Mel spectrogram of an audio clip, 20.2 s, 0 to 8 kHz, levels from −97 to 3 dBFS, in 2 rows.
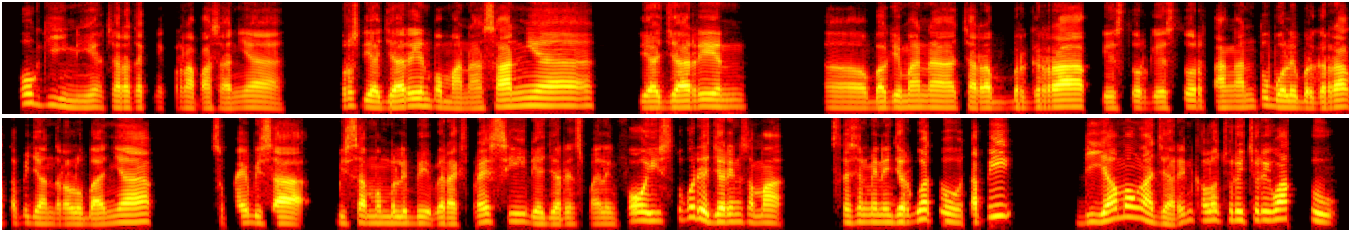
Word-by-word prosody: "Oh 205 - 0
gini 140 -9 -9
ya 120 - -17
cara 120 -1 -2
teknik 120 -2 -12
pernapasannya." 115 -1 -4 0.4
Terus 150 - -5
diajarin 125 +4 +3
pemanasannya, 140 +7 +2 0.3
diajarin, 130 +2 +2 0.6
eee, 115 -1 -3
bagaimana 125 +1 0
cara 115 0 +1
bergerak 125 +4 +4
gestur-gestur 115 +3 -5
tangan 125 +1 -2
tuh 155 +3 -8
boleh 125 -1 +1
bergerak 130 +3 0
tapi 135 -2 -11
jangan 115 -2 -3
terlalu 115 0 -2
banyak, 145 +8 +3 0.5
supaya 135 0 -4
bisa 130 -1 +5 0.3
bisa 125 -3 -3
membeli 130 -1 -4
be 125 +1 -6
berekspresi, 155 +7 -1
diajarin 115 -1 -3
smiling 115 0 -7
voice, 175 -1 +1
itu - - -15
gue 250 - +5
diajarin 155 +1 +3
sama 140 -3 +1 0.4
station 145 +2 -4
manager 145 0 +1
gua 205 - +6
tuh. 165 -7 -3
Tapi 260 - +1 0.5
dia 155 +9 +4
mau 250 - +5
ngajarin 185 - 0
kalau 180 +1 0
curi-curi 185 0 -1
waktu. 205 -6 +2
130 Hz, 140 wpm, -25 LUFS, 120-150 Hz, 0.6 s, gua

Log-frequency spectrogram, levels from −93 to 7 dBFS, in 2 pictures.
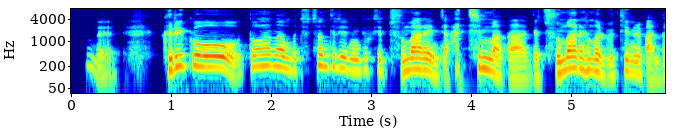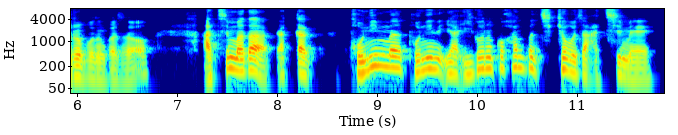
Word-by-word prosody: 네. - - -10 0.5
그리고 195 +1 +5
또 200 +1 +2
1 205 -2 +3
뭐 165 -2 -4
추천드리는데, 180 -4 -2
혹시 160 -2 -9
주말에 165 +3 +3
인제 115 - -3
아침마다 175 - 0
이렇게 95 +2 -6
주말에 175 - +3
한번 155 -3 +1
루틴을 130 +4 -3
만들어 105 +2 -2
보는 90 -3 -8
거죠. 85 +1 -7 0.5
아침마다 170 -4 +3
약간 - - -1 0.4
본인만 190 +5 +1
본인이 160 +1 -2
'야, 125 - -1
이거는 170 +9 -3
꼭 180 +1 -9
한번 185 -2 -3
지켜보자, 150 -6 -3
아침에.' 90 -1 -6
165 Hz, 340 characters per minute, -24 LUFS, 125-185 Hz, 0.5 s, 그리고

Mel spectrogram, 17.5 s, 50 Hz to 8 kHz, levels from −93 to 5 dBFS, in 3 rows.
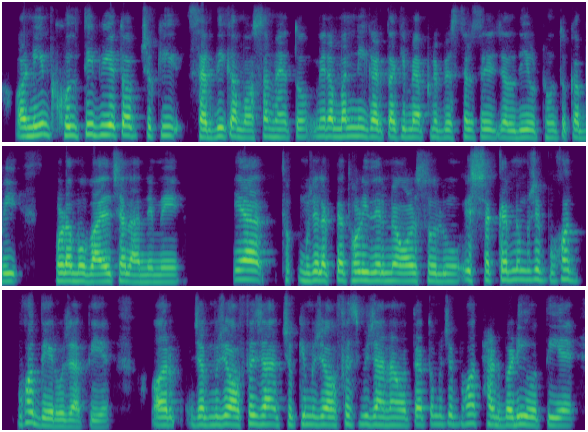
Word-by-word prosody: और 185 - +5
नींद 205 +2 +4
खुलती 200 +2 +1
भी 210 +1 +2
है 210 - +8
तो 205 - +5
अब 195 -1 0
चूँकि 195 +1 -4 0.3
सर्दी 165 +2 +3
का 180 - +1
मौसम 165 +2 -3
है 165 0 -2
तो 170 0 -3
मेरा 180 0 +3
मन 175 0 +1
नहीं 185 -1 -1
करता 170 0 +2
कि 170 +1 -5
मैं 165 0 0
अपने 165 +1 -7
बिस्तर 160 +1 -4
से 165 0 -3
जल्दी 155 0 -1
उठूँ 155 0 -5
तो - - -6
कभी 160 +1 0 0.4
थोड़ा 170 0 +6
मोबाइल 160 -1 +4
चलाने 150 -3 0
में। 150 0 -3 0.6
या 200 0 +6 0.3
थो 190 - -8
मुझे 175 +2 +2
लगता 175 +1 +2
है 180 - 0
थोड़ी 180 0 +4
देर 175 0 +1
मैं 170 0 +1
और 165 0 +3
सो 165 +1 -3
लूँ, 160 0 -4
इस 185 - 0
चक्कर 185 +1 +1
में 195 +1 -2
मुझे 195 +1 -1
बहुत 175 0 -3 0.2
बहुत 220 -1 +1
देर 155 -3 +1
हो 140 - 0
जाती 130 -1 -4
है। 130 - -9 0.4
और 165 0 +3 0.2
जब 170 -1 +1
मुझे 170 +1 -1
ऑफिस 180 +2 +3
जा 180 0 +3
चूँकि 175 +1 -6
मुझे 175 -1 -2
ऑफिस 170 +2 -1
भी 180 - -3
जाना 165 -1 0
होता 160 +1 -1
है 175 - 0
तो 185 - -7
मुझे 180 +1 -5
बहुत 190 +3 -3
हड़बड़ी 165 +1 +2
होती 160 -1 0
है। 155 -1 -1
170 Hz, 235 wpm, -22 LUFS, 160-180 Hz, 0.6 s, है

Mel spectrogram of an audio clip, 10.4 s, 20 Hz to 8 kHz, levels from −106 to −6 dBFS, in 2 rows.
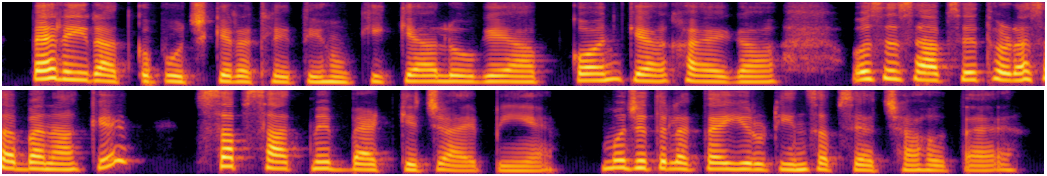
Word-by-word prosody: पहले 285 -1 +7
ही 255 - +2
रात 215 -5 +1
को 205 - 0
पूछ 195 -1 -1
के 210 - 0
रख 190 +1 -4
लेती 180 0 -3
हूँ 180 -2 0
कि 195 - -6
क्या 205 -2 +1
लोगे 195 -1 0
आप? 185 -1 -2
कौन 235 +3 +3
क्या 220 -6 +1
खाएगा? 190 -3 -2 0.4
उस 275 +3 +3
हिसाब 260 -4 +4
से 255 +2 +1
थोड़ा-सा 250 -1 +4
बना 205 -3 +2
के 260 - -1 0.5
सब 310 -1 +5
साथ 235 -7 +2
में 230 -4 -1
बैठ 190 -2 0
के 185 - +1
चाय 175 -4 -4
पिएँ। 155 +1 -7 0.3
मुझे 255 0 +3
तो 240 - 0
लगता 215 -1 0
है 210 - +2
ये 210 - +1
रूटीन 195 -1 -1
सबसे 200 -1 -4
अच्छा 175 +2 -4
होता 165 -2 -6
है। 175 +2 -8
205 Hz, 225 wpm, -20 LUFS, 185-235 Hz, 0.5 s, पहले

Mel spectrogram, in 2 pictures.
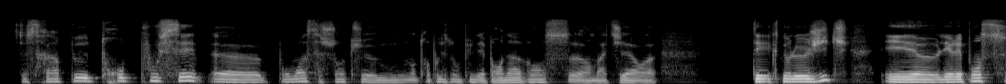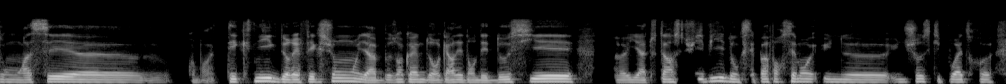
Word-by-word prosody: Ce 125 - -13
serait 125 +3 -7
un 130 - -4
peu 150 +5 -1
trop 155 0 -4
poussé, 165 +2 -2
heu, 110 -4 -2
pour 115 -1 -9
moi, 135 +3 -3
sachant 120 -1 -8
que 115 - -10
mon 100 0 -7
entreprise 105 +3 -9
non 110 -2 -8
plus 110 +2 -9
n'est 100 -2 -4
pas 100 +2 -8
en 100 0 -2
avance, 110 +2 -5
heu, 100 -2 -4
en 95 -1 -6
matière, 95 +2 -4
heu, 90 - -10 1.0
technologique. 135 - +4 0.3
Et 115 0 +4
heu, 115 -1 +5
les 120 +1 +3
réponses 145 +5 +3
sont 115 -7 -5
assez, 120 +3 +3
heu, 110 -3 -1 0.2
comment, 100 -5 -12 0.2
techniques 150 +3 +4
de 120 - +3
réflexion. 120 +6 +2
Il - - +1
y - - +4
a 100 0 +2
besoin 105 +4 -3
quand 115 - -1
même 110 0 +1
de 105 - -1
regarder 105 +2 0
dans 105 0 -3
des 100 -1 -1
dossiers. 130 +5 +5 0.4
Heu, 100 0 -3
il 105 - -3
y 105 - 0
a 100 - 0
tout 110 +4 -4
un 115 - +1
suivi, 145 +7 -1
donc 125 -5 -1
c'est - - -8
pas 125 0 0
forcément 130 +1 -1
une, 120 -3 -3
heu, 110 -1 0
une 115 0 -8
chose 125 +3 -2
qui 120 - -10
pourrait 115 +1 0
être, 115 +1 -9
heu, 110 - -3
115 Hz, 195 wpm, -23 LUFS, 105-130 Hz, 1.0 s, heu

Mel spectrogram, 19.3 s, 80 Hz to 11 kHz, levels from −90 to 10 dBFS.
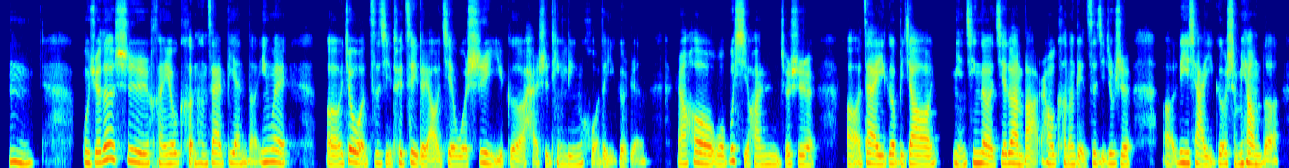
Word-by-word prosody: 嗯， 200 -3 +2 0.7
我 205 - +1
觉 200 +1 +2
得 270 +3 +6
是 220 -7 +3
很 185 -2 -3
有 185 +1 +1
可 185 - -1
能 185 0 -3
在 190 -1 0
变 190 +1 -2
的。 250 +1 -7
因 215 0 +2
为， 195 -4 +1 0.5
呃， 170 +1 0
就 215 +3 +6
我 - - +3
自 190 -2 -6
己 185 - -3
对 195 - -1
自 190 +3 -2
己 185 - +4
的 170 - 0
了 - - -1
解， 190 - -1
我 160 -1 -1
是 200 +5 +1
一 170 - -2
个 - - -3
还 - - -5
是 175 - -5
挺 170 -3 -7
灵 165 +2 -4
活 - - -6
的 - - -4
一 - - -6
个 - - -4
人。 230 -5 -8 0.4
然 180 - -1
后 195 -4 +5
我 170 - 0
不 230 +7 +1
喜 235 -1 0
欢 170 0 -3
就 195 - -3
是， 175 -2 0 0.4
呃， 175 +2 -2
在 185 -2 +3
一 170 0 +3
个 185 +1 +3
比 180 -2 -3
较 170 -2 +2 0.3
年 175 -4 -3
轻 200 +1 +3
的 180 -5 +4
阶 185 +4 0
段 185 -3 +4
吧， - - -2
然 - - -6
后 175 -1 +1
可 185 +2 -4
能 170 0 -1
给 175 - -1
自 195 -1 -3
己 205 - -4
就 185 -1 0
是， 170 -3 0 0.4
呃， - - -6
立 200 -1 +4
下 190 -4 -1
一 160 - -2
个 185 -3 0
什 185 - -3
么 185 - +2
样 190 -4 +3
的 225 +3 -3
185 Hz, 235 characters per minute, -21 LUFS, 175-200 Hz, 0.7 s, 得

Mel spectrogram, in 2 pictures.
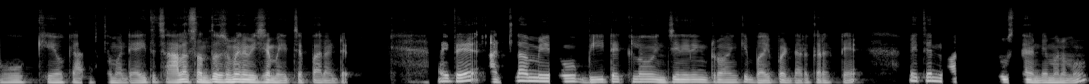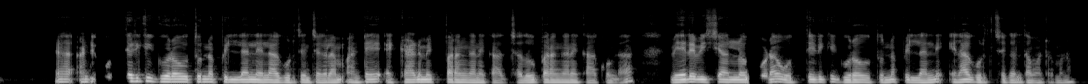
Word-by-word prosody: Okay. 100 +1 -7
Okay. 100 +1 -7
అద్భుతమండి! 90 0 -7
అయితే, 100 +2 -2
చాలా 100 +4 +5
సంతోషమైన 115 +2 +6
విషయమే 100 -1 +3
ఇది 95 - -15
చెప్పాలంటే. 95 -2 -4 1.0
అయితే, 145 +1 +4 0.3
అట్లా 160 +10 -1 0.2
మీరు 145 -1 +1 0.2
బీటెక్‍లో 120 +2 -1
ఇంజనీరింగ్ 110 +1 +1
డ్రాయింగ్‌కి 105 +1 -2
భయపడ్డారు, 95 -1 -2
కరెక్టే. 95 0 -4 0.6
అయితే 165 0 0
నార్మల్‌గా 125 -3 -9
చూస్తే 115 0 -3
అండి 95 +1 0
మనము 95 0 -2 0.7
ఆహ్, 120 0 0
అంటే 125 +2 -1
ఒత్తిడికి 145 +1 0
గురవుతున్న 125 -1 +4
పిల్లల్ని 110 0 +4
ఎలా 105 -1 +3
గుర్తించగలం? 100 0 0
అంటే, 100 +4 -1 0.2
అకాడమిక్ 110 +2 +1
పరంగానే 100 -2 +1
కాదు, 85 -2 -7
చదువు 95 +2 0
పరంగానే 100 -1 0
కాకుండా 85 -2 -8 0.5
వేరే 115 +3 +6
విషయాల్లో 110 -1 +2 0.2
కూడా 115 +5 0
ఒత్తిడికి 110 +4 -2
గురవుతున్న 105 0 +1
పిల్లల్ని 100 +3 +1
ఎలా 115 +2 +3
గుర్తించగలుగుతామంటారు 95 -2 -5
మనం? 100 +3 -8
105 Hz, 125 wpm, -21 LUFS, 95-115 Hz, 1.0 s, సంతోషమైన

